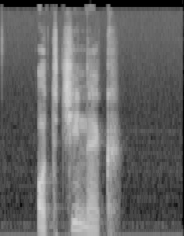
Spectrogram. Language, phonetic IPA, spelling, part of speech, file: Polish, [ɔtʲˈt͡ɕĩnɛk], odcinek, noun, Pl-odcinek.ogg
